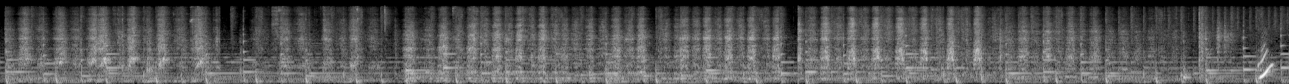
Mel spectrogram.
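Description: Handsaw cutting through a plywood board, a steady run of rasping back-and-forth strokes.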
